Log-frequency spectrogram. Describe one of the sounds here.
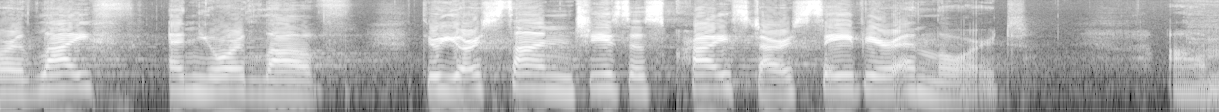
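A middle-aged woman sings a short chant through a microphone in an echoing hall.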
